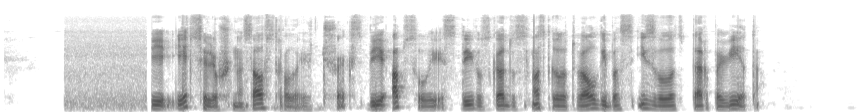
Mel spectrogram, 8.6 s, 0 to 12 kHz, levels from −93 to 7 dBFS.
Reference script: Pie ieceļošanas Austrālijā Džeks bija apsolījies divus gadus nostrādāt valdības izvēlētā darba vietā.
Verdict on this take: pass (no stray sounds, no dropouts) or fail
pass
